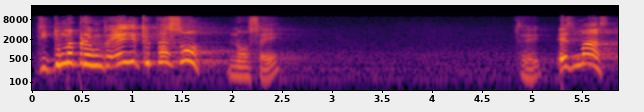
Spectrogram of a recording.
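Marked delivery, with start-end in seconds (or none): 0.8-1.9 puzzled questioning. Acted. Listener's imagined puzzled question.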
